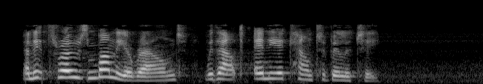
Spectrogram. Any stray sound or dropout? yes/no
no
